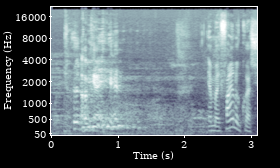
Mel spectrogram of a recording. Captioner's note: laughs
